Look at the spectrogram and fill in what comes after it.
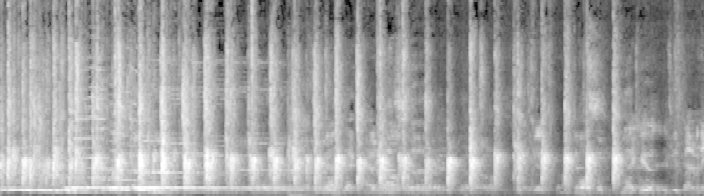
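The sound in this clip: Audience applause greets two guests coming on stage at a show. The clapping is rhythmic and crisp, with a voice cheering loudly over it at the start.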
